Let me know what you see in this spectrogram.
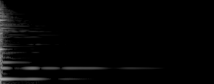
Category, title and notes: Sound effects > Objects / House appliances
Resonant coffee thermos-006
percusive, recording, sampling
